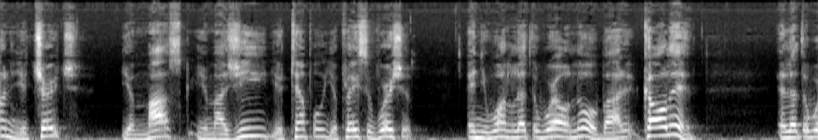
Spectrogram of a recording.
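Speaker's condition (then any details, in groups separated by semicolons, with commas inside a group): No condition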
